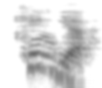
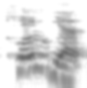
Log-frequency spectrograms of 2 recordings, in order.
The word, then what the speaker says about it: Kenya: and she was like no boo it's Ken Kenya like continent Africa Kenya I'm like that call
